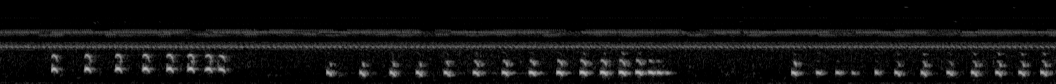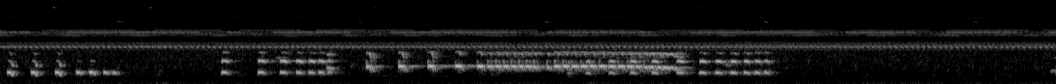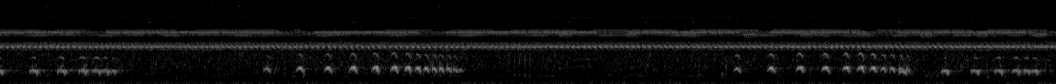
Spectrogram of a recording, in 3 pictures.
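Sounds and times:
night insects: 0.0s - 31.6s
western screech owl pair calling together with bouncing trills: 3.3s - 6.7s, 7.9s - 11.8s, 12.8s - 18.4s, 21.1s - 22.4s, 24.1s - 25.8s, 28.8s - 31.6s.

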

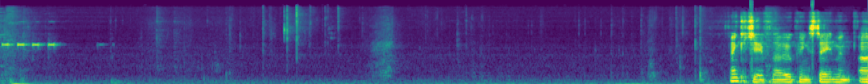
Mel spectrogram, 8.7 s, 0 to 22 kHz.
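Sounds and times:
debate timer alarm beeping: 0.0s - 1.1s
speech: 7.3s - 8.6s.

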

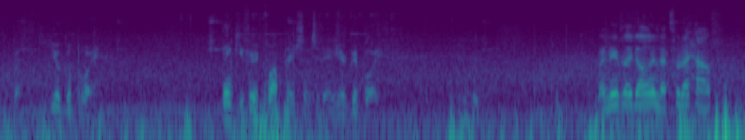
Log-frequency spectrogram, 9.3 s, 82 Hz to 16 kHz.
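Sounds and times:
speech: 0.2s - 1.4s, 2.3s - 4.9s, 5.9s - 6.2s, 7.5s - 9.1s
horse hooves clip-clopping: 6.2s - 7.2s.

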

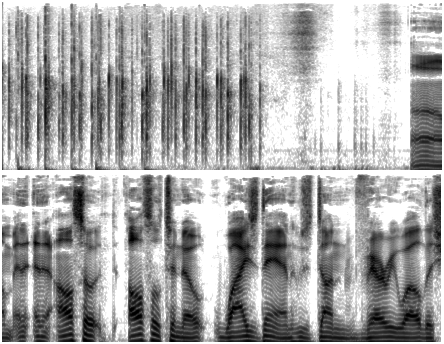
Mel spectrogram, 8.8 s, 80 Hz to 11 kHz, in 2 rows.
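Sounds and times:
soft golf clap: 0.0s - 2.7s
speech: 4.1s - 8.7s.

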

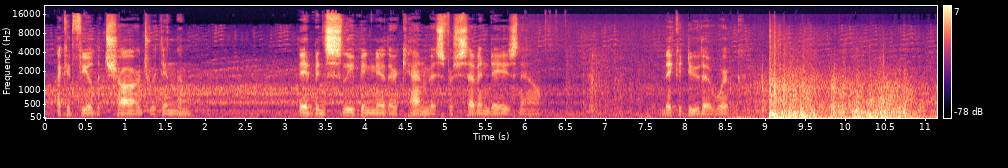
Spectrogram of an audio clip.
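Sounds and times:
speech: 0.2s - 2.0s, 3.2s - 7.0s, 7.7s - 8.8s
deep rolling rumble of thunder: 6.3s - 11.1s.

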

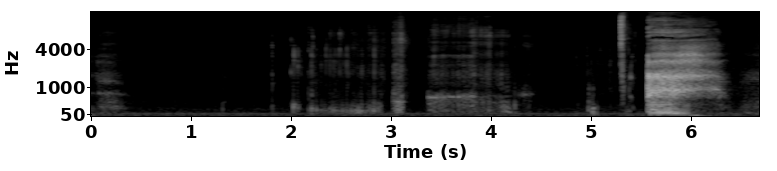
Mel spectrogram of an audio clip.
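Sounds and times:
slurping gulps and swallows of bitter beer: 1.8s - 5.5s.

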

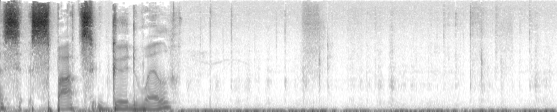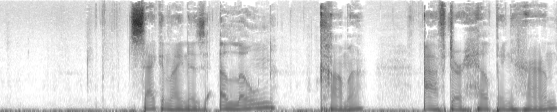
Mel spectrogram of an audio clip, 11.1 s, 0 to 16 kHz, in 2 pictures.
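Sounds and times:
speech: 0.0s - 1.9s, 6.9s - 11.1s
low rumble: 0.0s - 11.1s
pen scribbling on paper: 2.2s - 5.7s.

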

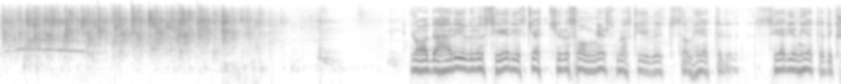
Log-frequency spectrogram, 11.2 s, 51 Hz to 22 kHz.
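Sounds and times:
small crowd applauding to welcome a performer: 0.0s - 3.9s
speech: 5.5s - 11.2s.

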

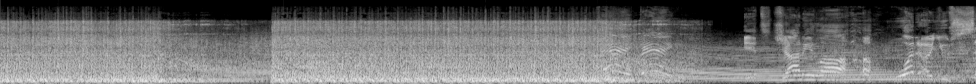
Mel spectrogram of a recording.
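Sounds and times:
rapid gunfire shooting at the enemy in a battle: 0.0s - 2.1s, 2.7s - 6.7s
speech: 7.8s - 9.7s.

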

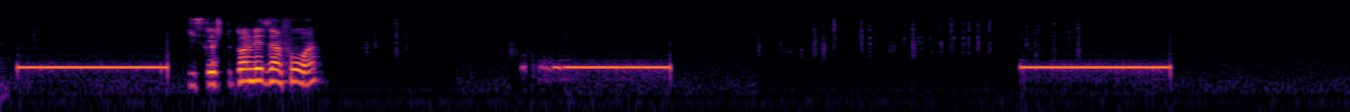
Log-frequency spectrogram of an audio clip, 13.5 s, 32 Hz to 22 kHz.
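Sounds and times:
ringback tones from an outgoing phone call: 0.2s - 1.7s, 5.4s - 6.7s, 10.2s - 11.7s
speech: 1.9s - 3.3s.

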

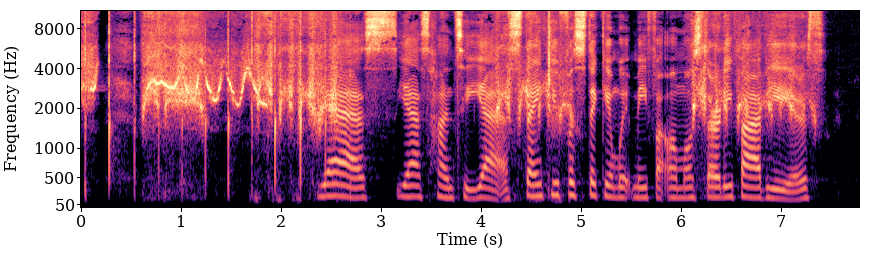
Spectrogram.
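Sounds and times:
sharp percussive taps or claps: 0.0s - 2.4s
person trying to whistle: 0.0s - 2.6s, 4.2s - 4.9s
speech: 2.4s - 7.5s.

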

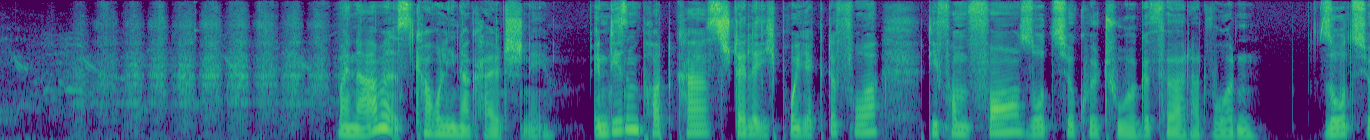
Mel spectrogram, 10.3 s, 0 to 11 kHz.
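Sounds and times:
children and teenagers sawing wood by hand in a large garden: 0.7s - 2.6s
speech: 2.5s - 10.2s.

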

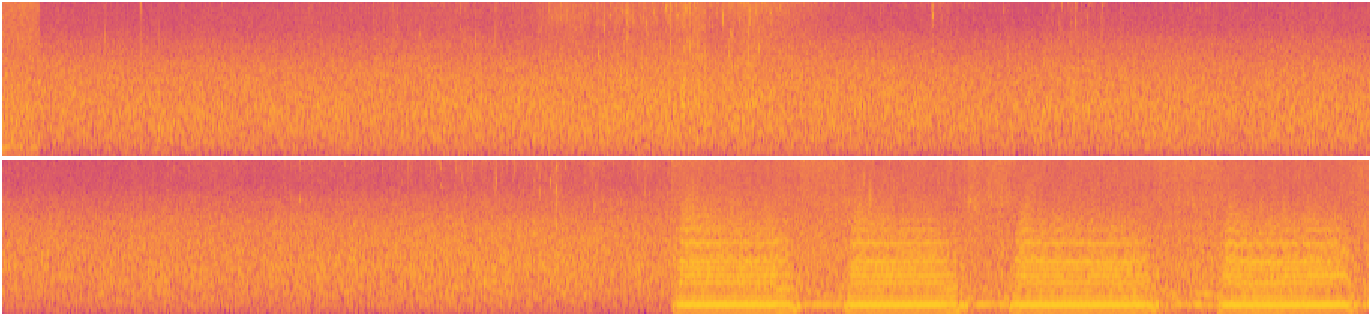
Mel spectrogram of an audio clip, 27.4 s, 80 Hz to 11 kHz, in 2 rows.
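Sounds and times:
loud deep buzzing foghorn blasts: 0.0s - 0.4s, 20.4s - 27.3s
sea surf at night: 0.0s - 27.3s.

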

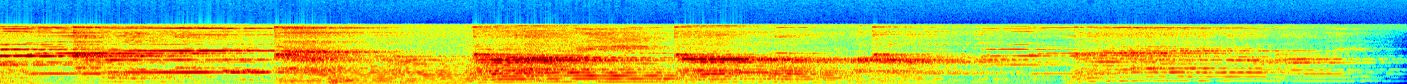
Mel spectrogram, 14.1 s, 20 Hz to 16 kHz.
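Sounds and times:
repeating mantras playing from small Buddha boxes in a mountaintop temple: 0.0s - 13.9s.

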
